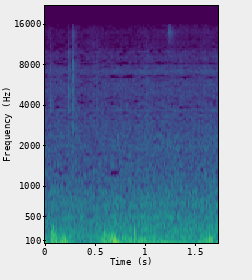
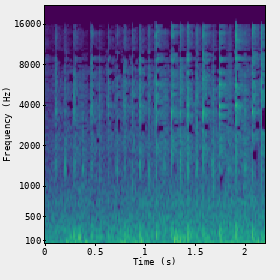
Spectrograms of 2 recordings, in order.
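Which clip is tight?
The first.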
